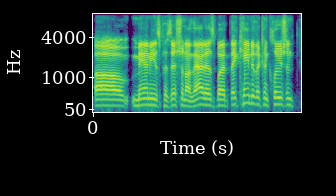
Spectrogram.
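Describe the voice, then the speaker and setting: A man's voice: mid-range voice, steady tone, moderate pace, pushed and bright, clear, resonant tone, no room sound, low-quality recording. A man in an online debate, giving an opening statement and reading out research citations.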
